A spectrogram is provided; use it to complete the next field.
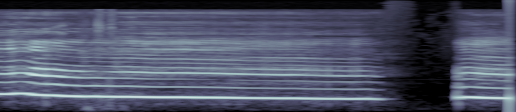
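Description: A dog, Zoe, howling when something is played, lets out a long, loud, drawn-out howl that sags slightly in pitch, breaks off briefly, then starts another howl.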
